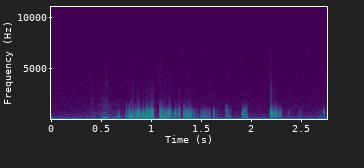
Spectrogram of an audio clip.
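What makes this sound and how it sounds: A bamboo ear pick digs and scrapes through kinetic sand packed into a clear glass cup, working steadily near a mini mic buried in the sand. The result is a series of soft, muffled, crunchy scraping bursts, dull and mid-low in tone with no bright edge, over a quiet low hum.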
